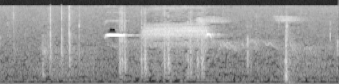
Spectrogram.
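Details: Foraging Ochre-rumped Antbird in highland bamboo forest: a short pure whistle leads into a grating, buzzy note of under a second, amid scattered clicks and soft rustling.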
